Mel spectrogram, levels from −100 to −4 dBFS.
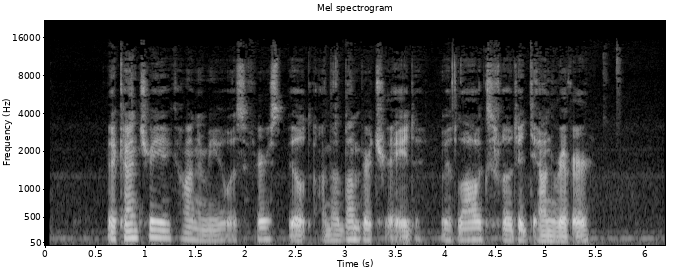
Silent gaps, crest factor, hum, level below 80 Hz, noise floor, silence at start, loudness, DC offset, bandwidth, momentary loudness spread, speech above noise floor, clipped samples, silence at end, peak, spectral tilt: none; 20 dB; none; -56 dBFS; -58 dBFS; 0.65 s; -29 LUFS; under 0.1%; 14.5 kHz; 8 LU; 30 dB; under 0.1%; 0.35 s; -10 dBFS; -5 dB/octave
